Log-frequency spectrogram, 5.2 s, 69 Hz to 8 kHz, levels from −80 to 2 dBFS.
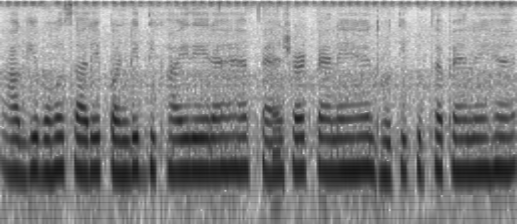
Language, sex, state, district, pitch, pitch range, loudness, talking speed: Hindi, female, Chhattisgarh, Balrampur, 215 Hz, 210-220 Hz, -13 LUFS, 185 wpm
